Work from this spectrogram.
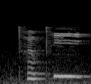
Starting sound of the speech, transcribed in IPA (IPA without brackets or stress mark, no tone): t̪ʰ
